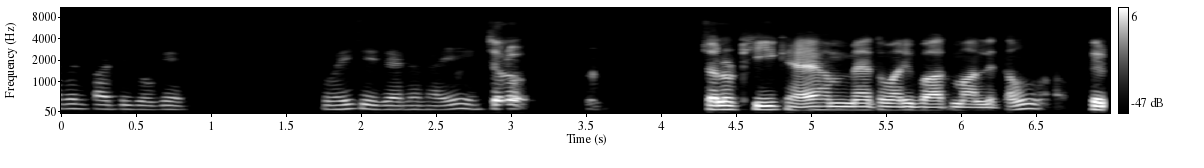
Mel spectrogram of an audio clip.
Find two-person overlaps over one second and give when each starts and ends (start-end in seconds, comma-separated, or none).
none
